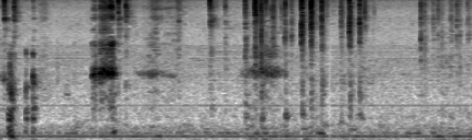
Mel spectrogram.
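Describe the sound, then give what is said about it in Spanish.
Rapid, uneven clicks of typing on a computer keyboard while writing in a chat, fairly quiet, in short bursts over a low steady hum. “A ver, déjale, escribo en el chat.”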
